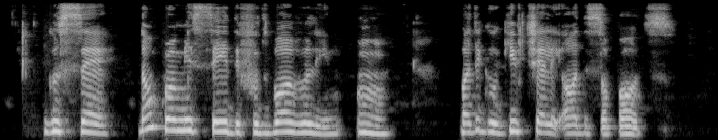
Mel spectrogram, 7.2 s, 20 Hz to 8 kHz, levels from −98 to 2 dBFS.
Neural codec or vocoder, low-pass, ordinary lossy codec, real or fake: none; 7.2 kHz; none; real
